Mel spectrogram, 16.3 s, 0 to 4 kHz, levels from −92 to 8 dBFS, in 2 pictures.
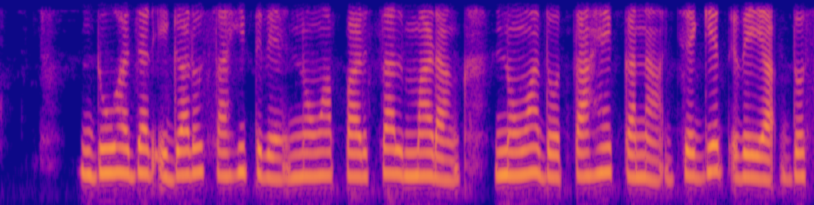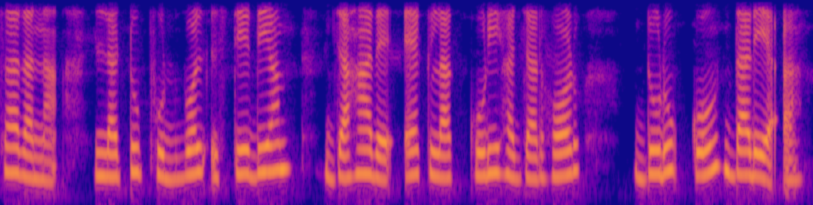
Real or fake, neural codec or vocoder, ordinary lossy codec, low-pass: real; none; Opus, 32 kbps; 3.6 kHz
